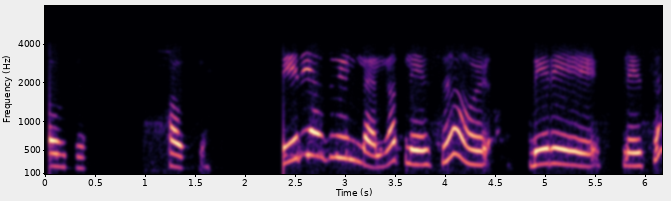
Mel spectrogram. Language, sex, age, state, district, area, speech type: Kannada, female, 18-30, Karnataka, Dakshina Kannada, rural, conversation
